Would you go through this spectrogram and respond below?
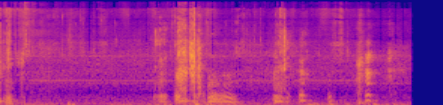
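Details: An angry beagle named Luna growls and gives short, throaty barks in bursts, with a low rumble between them.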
